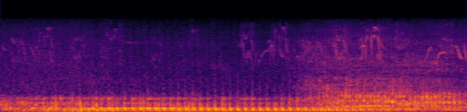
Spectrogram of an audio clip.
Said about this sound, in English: According to new data published on Monday in the Journal of Nature, Ecology, and Evolution, scientists discovered this by studying the sounds of elephants in Kenya and tracking how their trunked friends would respond. Take a listen.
